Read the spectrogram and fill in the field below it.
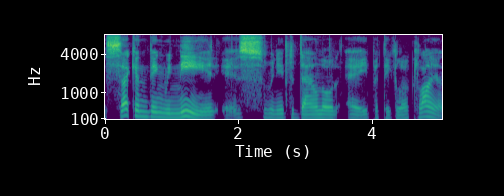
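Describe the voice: At a fairly slow pace, a man talks at a medium pitch with ordinary pitch variation. His tone is fairly bright, touched with vocal fry.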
